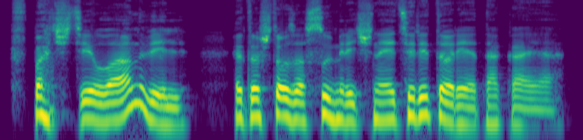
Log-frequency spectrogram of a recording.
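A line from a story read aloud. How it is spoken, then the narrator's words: Laughing. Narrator (Russian): Лайза не выдержала и рассмеялась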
